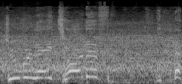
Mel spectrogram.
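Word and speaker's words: Duvernay-Tardif: Duvernay Tardif?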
